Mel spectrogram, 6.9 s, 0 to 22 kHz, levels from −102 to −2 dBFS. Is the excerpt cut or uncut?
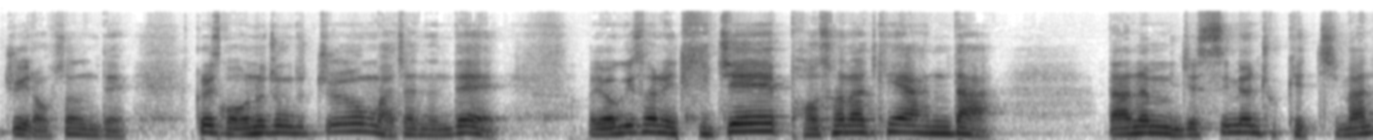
cut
